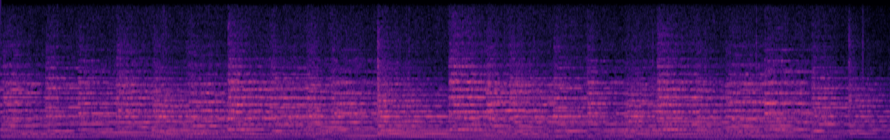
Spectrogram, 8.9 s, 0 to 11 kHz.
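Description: Bells of St Paul's Cathedral in Melbourne, recorded in 1961, ringing a change-ringing pattern of Stedman Doubles: a dense, continuous clangor of overlapping tolls with rich ringing overtones, loud and steady throughout with no voices.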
